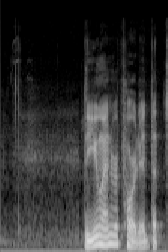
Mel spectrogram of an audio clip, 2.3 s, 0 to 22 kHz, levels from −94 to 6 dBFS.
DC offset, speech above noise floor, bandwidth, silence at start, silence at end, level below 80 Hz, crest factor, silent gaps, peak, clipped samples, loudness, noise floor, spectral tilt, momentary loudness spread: under 0.1%; 34 dB; 6.2 kHz; 1.1 s; 0 s; -46 dBFS; 16 dB; none; -2 dBFS; under 0.1%; -16 LUFS; -49 dBFS; -8 dB/octave; 6 LU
